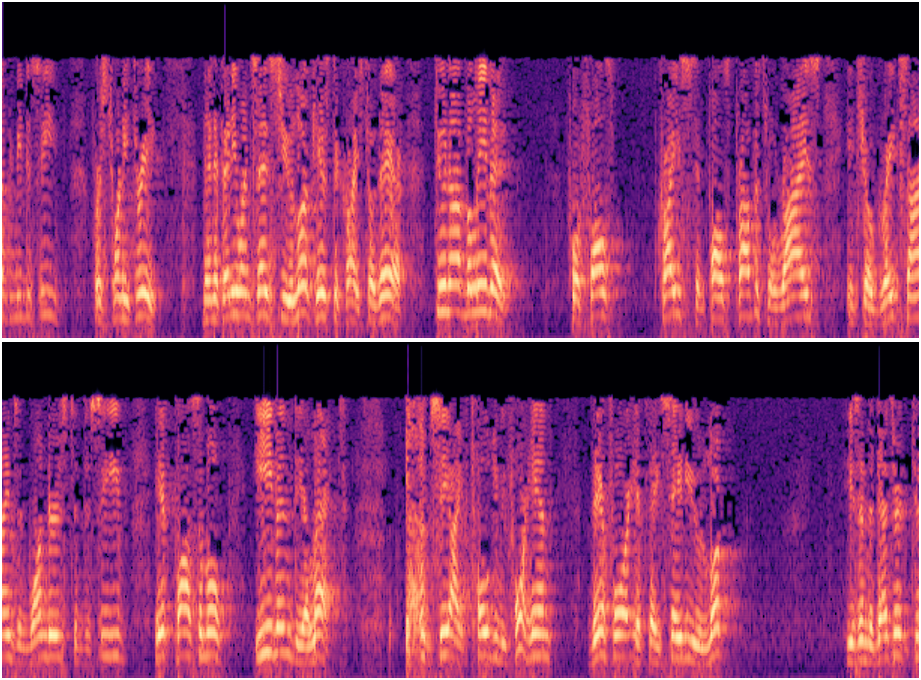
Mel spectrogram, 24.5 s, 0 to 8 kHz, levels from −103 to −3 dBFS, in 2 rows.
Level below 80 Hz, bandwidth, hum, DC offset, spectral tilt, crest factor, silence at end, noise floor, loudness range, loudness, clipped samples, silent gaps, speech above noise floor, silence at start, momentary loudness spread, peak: -50 dBFS; 5 kHz; none; under 0.1%; -9 dB/octave; 14 dB; 0 s; -55 dBFS; 3 LU; -13 LUFS; under 0.1%; none; 42 dB; 0 s; 12 LU; 0 dBFS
